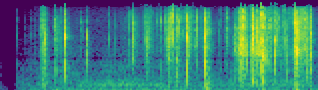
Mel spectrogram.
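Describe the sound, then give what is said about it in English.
Crackling dinosaur-egg-hatching sound effect like the Jurassic Park scene, made by breaking an ice cream cone: irregular sharp crinkly snaps and crunches, sparse at first, then denser bursts of bright crackle building toward the end, with no voices. “If I was to guess, to my ears, I would probably say like aluminum foil being hit with like a pin.”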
